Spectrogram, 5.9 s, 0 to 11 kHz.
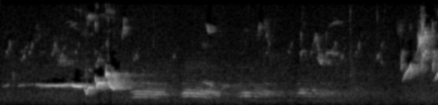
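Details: Japanese bush warbler in Saitama Prefecture, Japan, singing beside flowering cherry trees in March 2019: a steady whistled note swelling into an abrupt rich flourish, then softer lower warbled phrases, with a high call at the end.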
